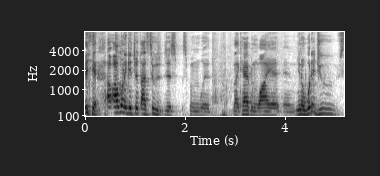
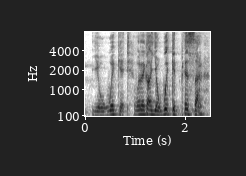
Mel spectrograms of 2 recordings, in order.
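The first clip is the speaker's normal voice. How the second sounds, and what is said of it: Bad put-on Boston accent. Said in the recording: “Boston accent ... Horrible accent, I'm sure ... that was pretty bad”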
